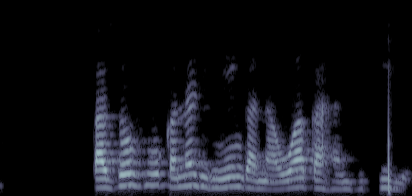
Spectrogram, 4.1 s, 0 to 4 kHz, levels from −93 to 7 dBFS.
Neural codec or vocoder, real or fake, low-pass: none; real; 3.6 kHz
